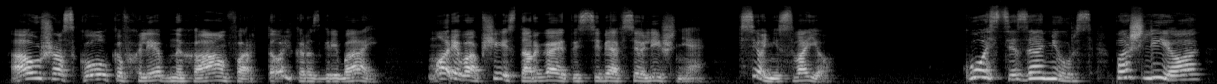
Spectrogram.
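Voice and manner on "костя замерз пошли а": high, plaintive, pleading cry. Narrating a mother on a cold seaside walk with her family: plaintive shout. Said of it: "жалобно крикнула мама".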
